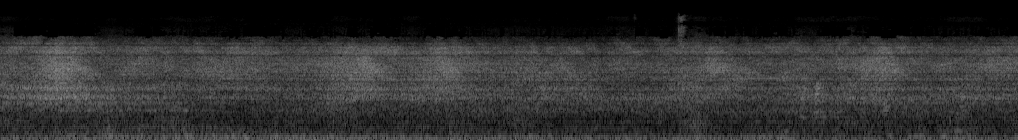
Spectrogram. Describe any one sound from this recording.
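A rocket engine roars steadily through a loudspeaker.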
